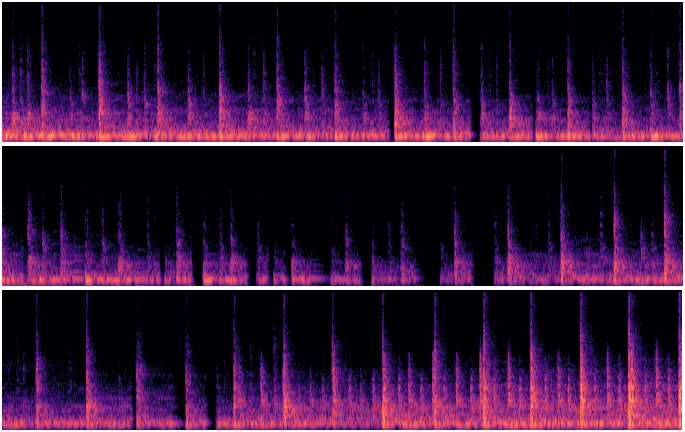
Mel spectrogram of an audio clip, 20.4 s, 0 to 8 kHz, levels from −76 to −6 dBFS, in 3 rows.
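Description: From 3.30 s to 11.35 s the everyday sound turns choppy and robotic, with 24 short holes, the longest 178 ms, and about 17% of that stretch patched over. This is repeated packet loss: packets kept going missing, and each hole was filled by stretching out the preceding sound.

From 10.93 s to 11.20 s, and again from 11.51 s to 11.74 s, the sound smears into a fading buzz and then falls silent, for about 150 ms and 180 ms. These are likely long network dropouts. Nothing arrived for roughly a quarter second each time. The receiver extended the last audio until it died away, and that portion is gone.

Between 14.90 s and 15.77 s the robotic chopping returns in three gaps, the longest 139 ms, covering about 34% of the span. This is the same repeated packet loss, with concealment filling each hole. Throughout, the G.722 call codec leaves nothing above 8 kHz.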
